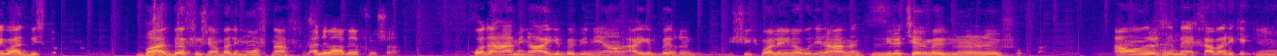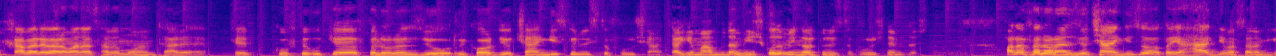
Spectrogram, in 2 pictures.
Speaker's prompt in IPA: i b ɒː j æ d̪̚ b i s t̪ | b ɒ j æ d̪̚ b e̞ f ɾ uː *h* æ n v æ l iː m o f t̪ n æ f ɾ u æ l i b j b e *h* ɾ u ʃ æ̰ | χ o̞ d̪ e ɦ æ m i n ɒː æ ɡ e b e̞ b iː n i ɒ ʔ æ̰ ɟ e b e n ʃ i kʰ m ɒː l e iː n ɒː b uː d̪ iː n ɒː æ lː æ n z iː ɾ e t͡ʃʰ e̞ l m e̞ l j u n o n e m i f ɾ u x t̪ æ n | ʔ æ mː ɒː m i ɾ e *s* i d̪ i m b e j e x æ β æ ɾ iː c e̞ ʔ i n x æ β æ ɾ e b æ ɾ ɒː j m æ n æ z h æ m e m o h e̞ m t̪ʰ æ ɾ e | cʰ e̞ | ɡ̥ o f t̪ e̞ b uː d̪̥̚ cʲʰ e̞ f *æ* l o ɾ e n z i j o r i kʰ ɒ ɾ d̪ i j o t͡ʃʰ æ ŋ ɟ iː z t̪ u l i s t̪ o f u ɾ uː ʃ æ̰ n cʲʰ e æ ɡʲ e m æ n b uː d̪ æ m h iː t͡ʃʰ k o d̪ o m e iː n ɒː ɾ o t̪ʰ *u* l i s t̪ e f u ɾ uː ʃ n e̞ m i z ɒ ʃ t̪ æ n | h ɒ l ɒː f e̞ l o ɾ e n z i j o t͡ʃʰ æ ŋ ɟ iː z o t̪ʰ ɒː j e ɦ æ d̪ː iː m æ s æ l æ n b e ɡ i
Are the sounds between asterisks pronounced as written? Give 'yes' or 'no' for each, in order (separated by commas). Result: no, no, yes, no, yes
